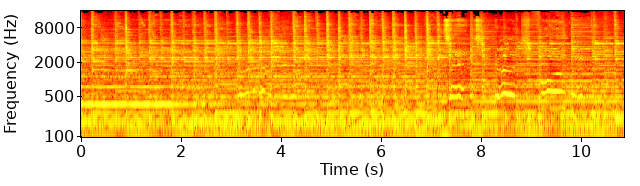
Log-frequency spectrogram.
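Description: Two acoustic guitars strummed in a steady rhythm, with a voice singing over them in the middle and again near the end.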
